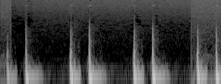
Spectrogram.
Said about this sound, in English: Everything so quiet. The only thing I could hear was my heart pounding in my ears.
